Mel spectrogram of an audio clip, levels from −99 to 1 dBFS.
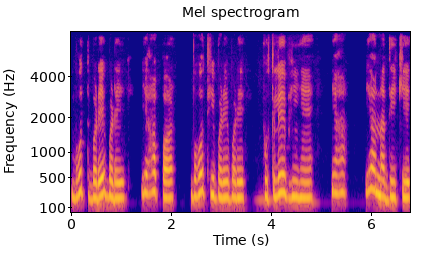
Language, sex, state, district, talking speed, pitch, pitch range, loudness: Hindi, female, Bihar, Saran, 130 wpm, 220 Hz, 215-265 Hz, -18 LUFS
